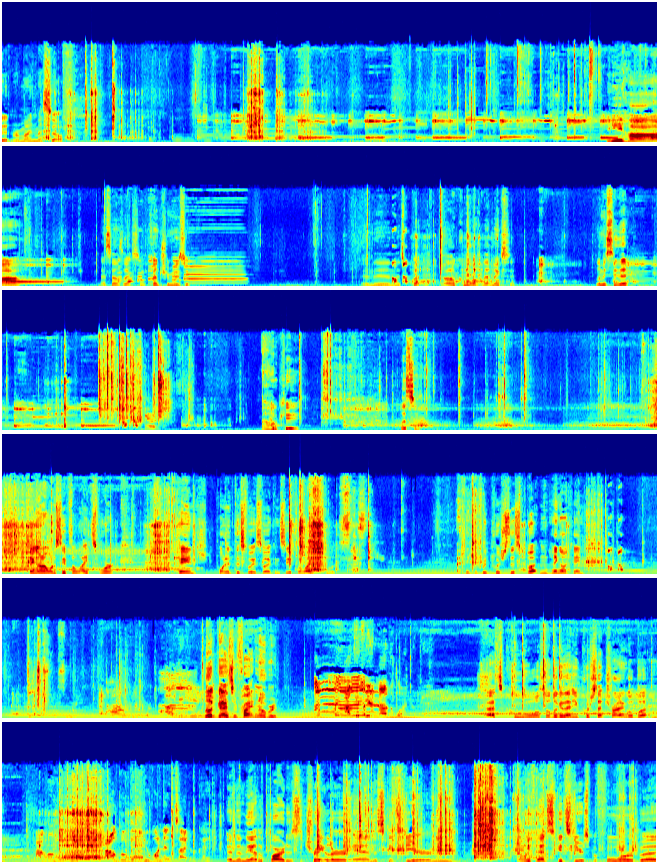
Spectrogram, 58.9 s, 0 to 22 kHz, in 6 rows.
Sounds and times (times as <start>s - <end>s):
Car: 21.3s - 58.9s.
